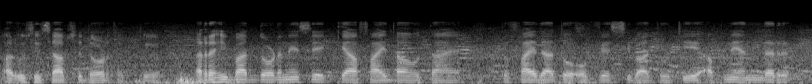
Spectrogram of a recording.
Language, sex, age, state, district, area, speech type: Urdu, male, 30-45, Bihar, Supaul, rural, spontaneous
